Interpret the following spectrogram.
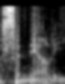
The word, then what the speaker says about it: finale: 好，那我们讲一下另外一个，补充一下 brass 的片语、这个我很喜欢看一个剧叫绝命律师、就绝命毒师的那个一个 spin off，他的另外一个，他里面有一个很厉害的律师叫 Saul Goodman，那他自己现在有了一个影集这样，而且这个影集比绝命毒师的长度已经还要长了，他在七月中旬以后就要把他的完结、把他这个最后的这个 finale 要把它演出来了、要上 Netflix 了，所以我们讲说这个大结局叫做 finale，就是 final 这个字编出来，只是它发音是 finale，所以顺便分享一下，所以我很迫切的想要看它的 finale，因为这个剧非常好看，我觉得完全不输绝命毒师，我是同一个人做的啦，就他背后的 producer，或者是应该说他的故事的，应该怎么说呢，就是那个最重要的讲故事的人是同一个人。好，Anyway，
